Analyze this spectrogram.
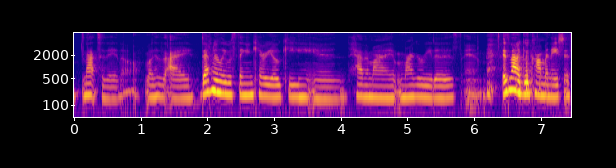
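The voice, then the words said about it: Strained, worn-out singing voice. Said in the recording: “Singing and alcohol is not a good combination, so now my voice is suffering from that.”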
